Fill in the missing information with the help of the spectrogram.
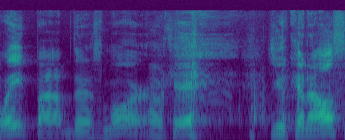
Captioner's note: chuckles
